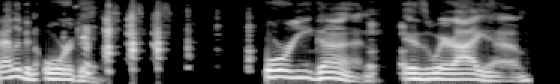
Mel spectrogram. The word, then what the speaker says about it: Oregon: Oregon is where I am." That's like how my dad likes to pronounce it. That's what That's how my dad likes to pronounce it. Or gun. Or gun.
